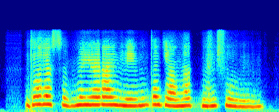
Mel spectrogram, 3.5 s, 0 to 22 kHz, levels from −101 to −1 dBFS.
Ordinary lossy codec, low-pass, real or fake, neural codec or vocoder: none; 7.2 kHz; fake; codec, 16 kHz, 0.5 kbps, FreqCodec, smaller model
